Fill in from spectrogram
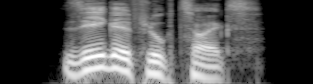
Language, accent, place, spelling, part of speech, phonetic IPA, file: German, Germany, Berlin, Segelflugzeugs, noun, [ˈzeːɡl̩ˌfluːkt͡sɔɪ̯ks], De-Segelflugzeugs.ogg
- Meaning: genitive singular of Segelflugzeug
